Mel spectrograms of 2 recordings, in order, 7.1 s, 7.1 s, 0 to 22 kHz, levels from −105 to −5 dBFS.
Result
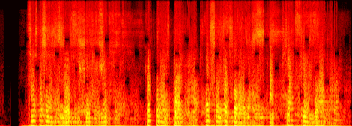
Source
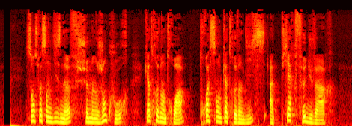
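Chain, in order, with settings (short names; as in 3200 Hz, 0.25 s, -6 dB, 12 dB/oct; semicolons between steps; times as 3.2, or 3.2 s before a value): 1.8–2.49 RIAA curve recording; 4.68–5.57 frequency shift +180 Hz; non-linear reverb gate 0.39 s rising, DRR 6.5 dB; 3.01–3.65 gate -30 dBFS, range -14 dB; low shelf 95 Hz -10 dB; notches 60/120/180/240/300/360/420/480/540 Hz; echo 0.561 s -21.5 dB; in parallel at -8 dB: bit-crush 5-bit; on the sum: notch 4500 Hz, Q 6.6; half-wave rectifier; stepped notch 10 Hz 240–6000 Hz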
